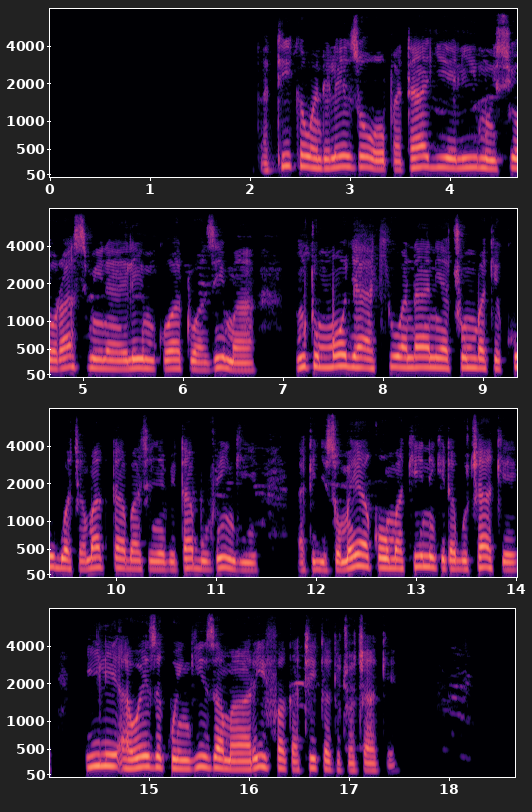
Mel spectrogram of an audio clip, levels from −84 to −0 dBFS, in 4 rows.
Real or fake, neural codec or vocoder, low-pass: real; none; 7.2 kHz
